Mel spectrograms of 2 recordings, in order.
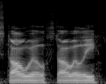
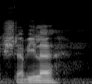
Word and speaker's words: Stabila: The American in me wants to say they're pronounced Stallwilly. I know it's actually pronounced more like Stabila.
